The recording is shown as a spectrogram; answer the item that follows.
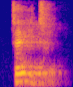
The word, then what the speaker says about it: potato: See ta sound, the third syllable, that will be emphasized. So you see, potato, potato, potato, potato.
